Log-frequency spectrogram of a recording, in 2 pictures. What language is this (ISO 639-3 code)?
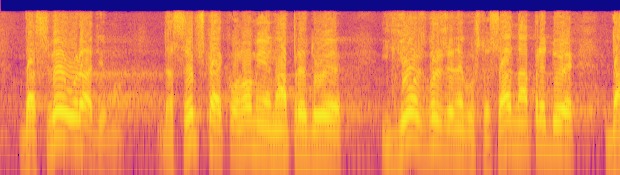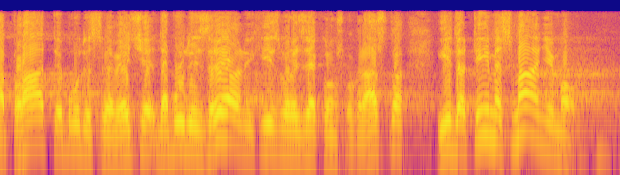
srp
